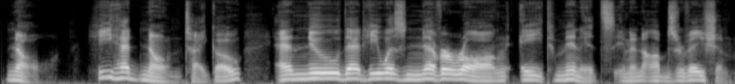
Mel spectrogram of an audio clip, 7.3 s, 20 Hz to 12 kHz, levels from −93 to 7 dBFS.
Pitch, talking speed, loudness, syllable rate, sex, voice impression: 135 Hz, 140 wpm, -17 LUFS, 3.7 syllables/s, male, masculine, adult-like, slightly middle-aged, slightly thick, very tensed, slightly powerful, very bright, slightly hard, clear, very fluent, slightly cool, intellectual, slightly refreshing, very sincere, calm, mature, friendly, reassuring, slightly unique, wild, slightly sweet, lively, kind, slightly intense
